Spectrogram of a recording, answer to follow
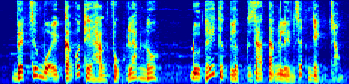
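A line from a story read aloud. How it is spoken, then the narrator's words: Smiling. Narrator (Vietnamese): Trầm Vạn Vân mỉm cười nói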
